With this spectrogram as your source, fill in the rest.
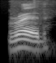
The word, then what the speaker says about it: read: what is the pasta of read red red listen the pronunciation here read present read past read read read red excellent what about listen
